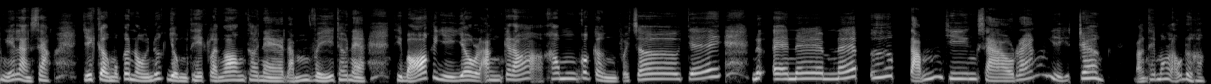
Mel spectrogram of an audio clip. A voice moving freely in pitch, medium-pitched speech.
No: wide, 6.4 semitones; high, 220 Hz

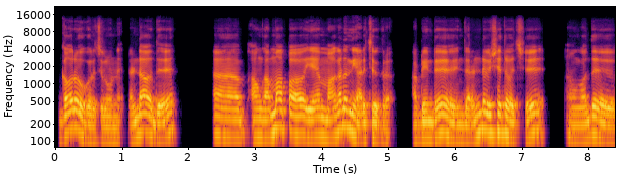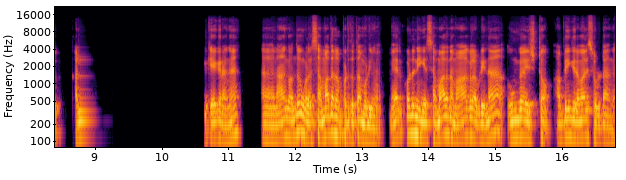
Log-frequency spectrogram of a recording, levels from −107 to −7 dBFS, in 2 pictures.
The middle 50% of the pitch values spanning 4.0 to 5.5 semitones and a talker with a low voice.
Yes: average, 4.6 semitones; low, 115 Hz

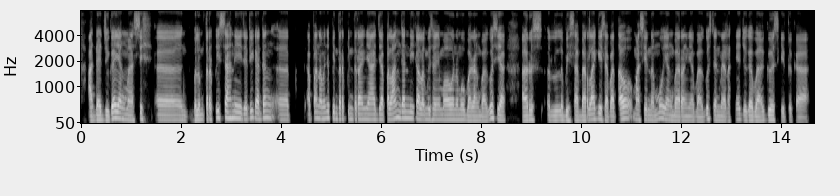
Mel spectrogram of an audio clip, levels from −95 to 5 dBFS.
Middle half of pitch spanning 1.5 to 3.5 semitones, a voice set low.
No: average, 4.0 semitones; low, 130 Hz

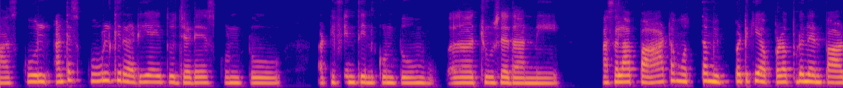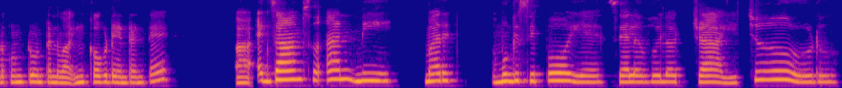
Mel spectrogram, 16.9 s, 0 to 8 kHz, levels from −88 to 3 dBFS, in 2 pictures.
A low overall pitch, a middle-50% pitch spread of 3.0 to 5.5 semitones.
No: high, 215 Hz; average, 3.6 semitones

